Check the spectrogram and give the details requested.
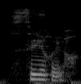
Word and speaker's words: serrure: une serrure une serrure attention à la prononciation avec le r c'est rare serrure par exemple je mets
